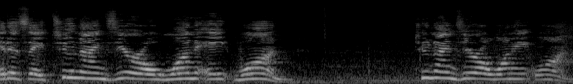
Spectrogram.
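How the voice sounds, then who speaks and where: A woman speaks loudly at a high pitch and a very slow pace, with long, frequent pauses. Her intonation is fairly even, and the room echo is audible. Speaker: bin store staff running a live sale. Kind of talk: livestream announcing raffle ticket winners.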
